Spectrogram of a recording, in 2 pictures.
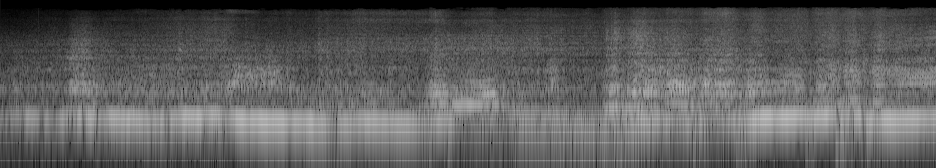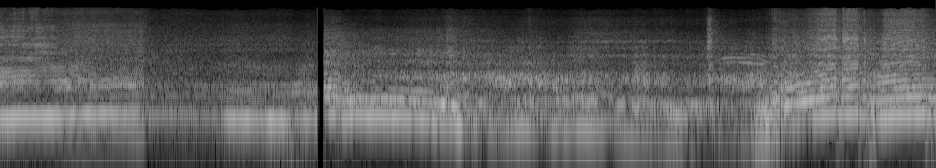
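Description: Rally car engine revving hard, its pitch rising and falling with throttle and gear changes. After an abrupt cut about two-thirds of the way in, the note drops low and then climbs again as the car accelerates away.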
